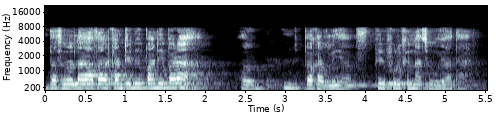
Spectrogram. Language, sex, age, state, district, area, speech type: Hindi, male, 60+, Bihar, Samastipur, rural, spontaneous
